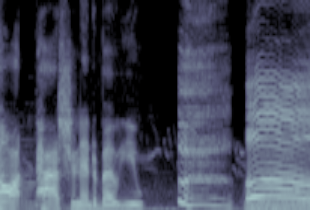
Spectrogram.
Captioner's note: Otto gasps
